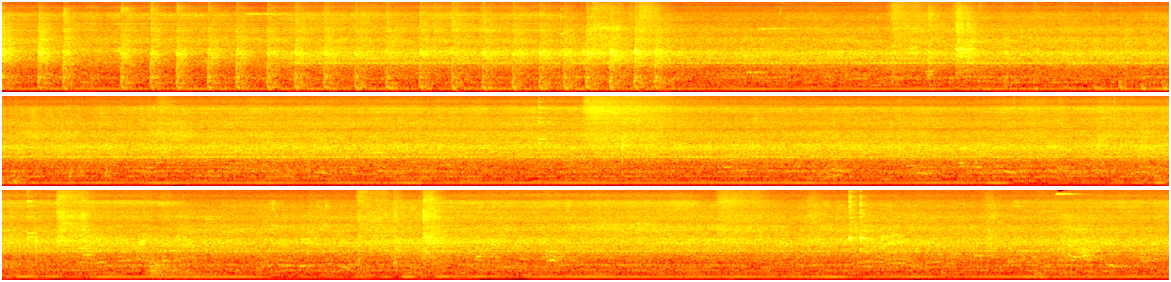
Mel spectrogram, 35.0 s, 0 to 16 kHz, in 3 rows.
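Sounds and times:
rhythmic mechanical knocking: 0.0s - 7.0s, 8.8s - 18.0s
factory machinery hum: 0.0s - 35.0s.

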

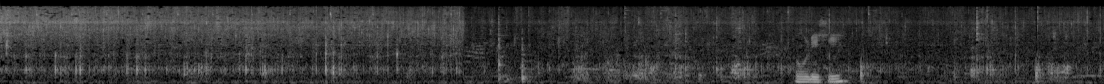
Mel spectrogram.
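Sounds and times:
spices sizzling in pot: 0.0s - 11.0s
stirring clicks and scrapes: 5.6s - 7.7s, 9.4s - 11.0s.

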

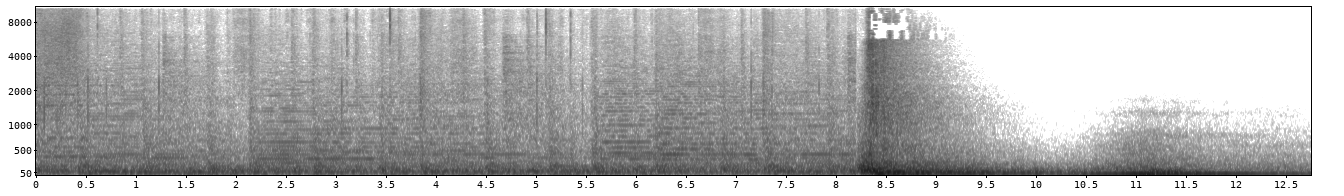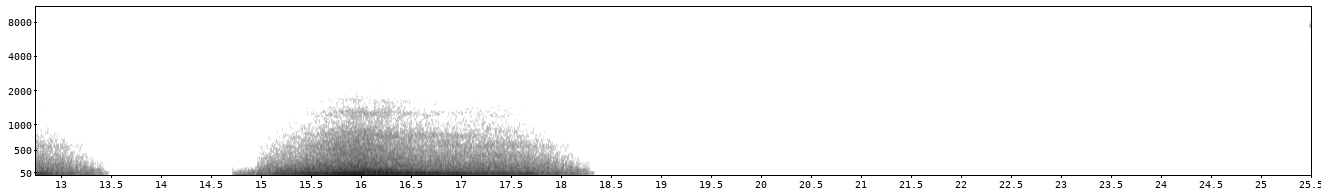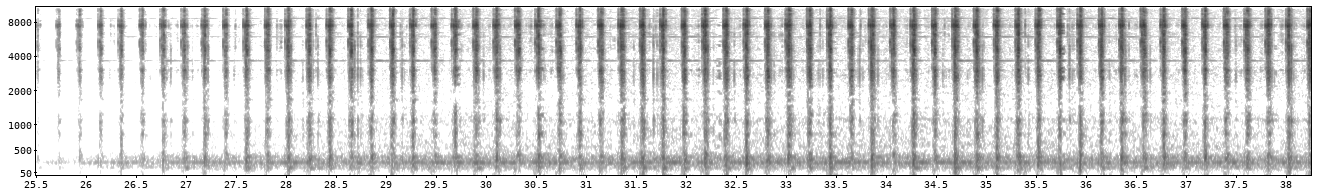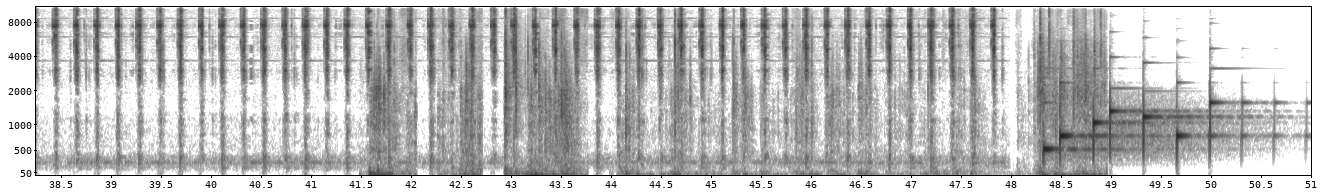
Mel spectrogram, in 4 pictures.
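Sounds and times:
clock-like ticking: 25.5s - 48.9s.

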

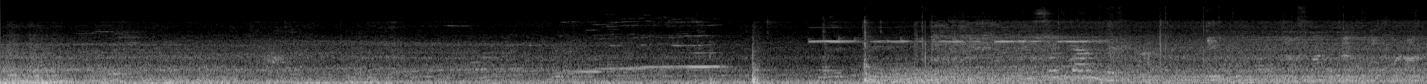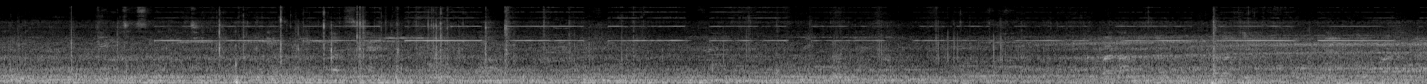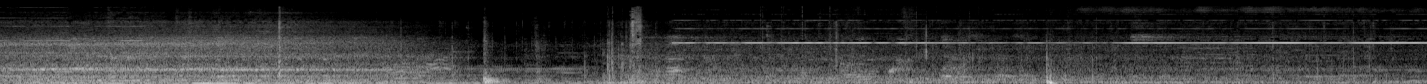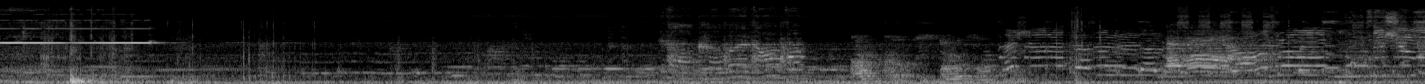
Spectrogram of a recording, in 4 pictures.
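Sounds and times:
train running rumble: 8.7s - 51.8s
train wheels squealing: 35.2s - 44.4s.

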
